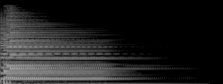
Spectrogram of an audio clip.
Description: C Diminished 7th C, Guitar Open F; Cdim7 strummed

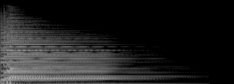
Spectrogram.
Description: Ab 7th Suspended 4th Ab Guitar DADGAD; x,11,11,8,9,x

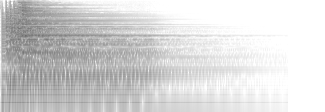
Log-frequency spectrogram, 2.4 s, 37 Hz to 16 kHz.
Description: Db 13th B, guitar

